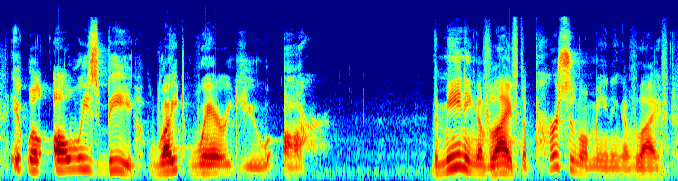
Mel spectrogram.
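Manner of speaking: measured, earnest preaching; inspirational sermon. Acted. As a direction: deliver it like a spiritual lesson. Preaching on the meaning of life.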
